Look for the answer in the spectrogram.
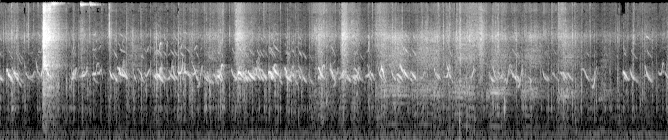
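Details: A dense run of fast, high chicken chirps near a colored hen, opening with a loud sharp knock, then a steady string of short peeps.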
